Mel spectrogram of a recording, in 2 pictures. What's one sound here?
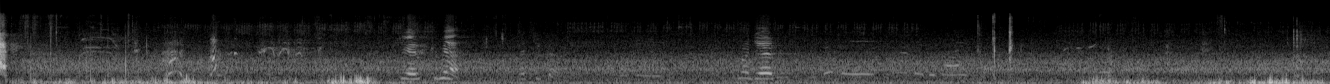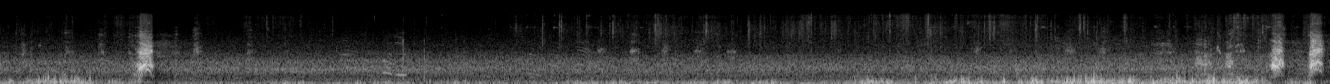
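Horses' hooves thud on grass as they trot and canter.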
